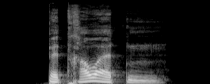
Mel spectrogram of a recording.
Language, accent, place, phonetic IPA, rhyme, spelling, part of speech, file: German, Germany, Berlin, [bəˈtʁaʊ̯ɐtn̩], -aʊ̯ɐtn̩, betrauerten, adjective / verb, De-betrauerten.ogg
- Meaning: inflection of betrauern: 1. first/third-person plural preterite 2. first/third-person plural subjunctive II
